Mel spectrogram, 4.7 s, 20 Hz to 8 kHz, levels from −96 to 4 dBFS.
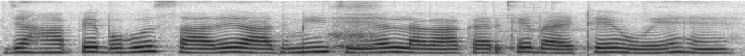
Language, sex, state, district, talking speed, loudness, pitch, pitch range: Hindi, female, Jharkhand, Ranchi, 140 wpm, -15 LUFS, 215 Hz, 205-235 Hz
